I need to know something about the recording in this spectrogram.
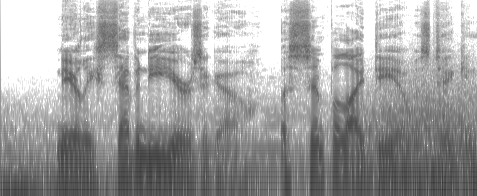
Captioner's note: voiceover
